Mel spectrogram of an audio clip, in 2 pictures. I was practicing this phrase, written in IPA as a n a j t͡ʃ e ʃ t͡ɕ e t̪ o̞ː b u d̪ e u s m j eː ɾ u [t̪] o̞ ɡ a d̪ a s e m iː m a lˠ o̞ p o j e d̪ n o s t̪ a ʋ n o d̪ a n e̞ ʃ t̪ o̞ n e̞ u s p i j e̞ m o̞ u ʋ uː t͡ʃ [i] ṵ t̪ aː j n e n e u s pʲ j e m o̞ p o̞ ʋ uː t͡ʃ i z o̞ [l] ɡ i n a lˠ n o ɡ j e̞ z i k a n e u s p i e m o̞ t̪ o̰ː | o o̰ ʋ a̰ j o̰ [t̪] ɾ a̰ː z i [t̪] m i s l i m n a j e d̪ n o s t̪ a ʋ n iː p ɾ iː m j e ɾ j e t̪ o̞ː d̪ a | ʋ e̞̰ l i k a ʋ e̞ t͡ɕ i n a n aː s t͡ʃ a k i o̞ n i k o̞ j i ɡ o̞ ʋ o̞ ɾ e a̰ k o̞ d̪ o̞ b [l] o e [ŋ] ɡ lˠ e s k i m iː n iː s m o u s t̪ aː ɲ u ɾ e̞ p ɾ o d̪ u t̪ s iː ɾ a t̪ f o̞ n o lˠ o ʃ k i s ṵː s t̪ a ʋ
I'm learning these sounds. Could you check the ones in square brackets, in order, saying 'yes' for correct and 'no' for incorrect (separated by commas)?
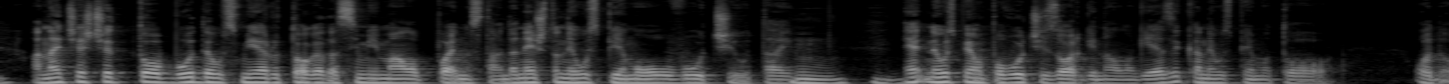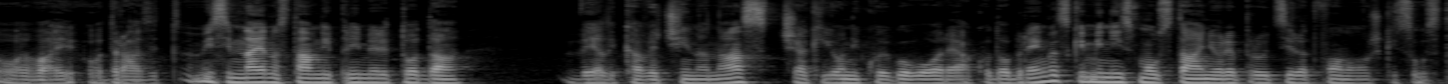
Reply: yes, yes, no, no, yes, no, yes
